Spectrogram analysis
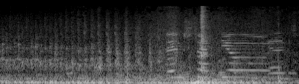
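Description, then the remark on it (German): A tractor engine runs steadily as the tractor drives through Laubenzedel back to a holiday farm, a loud, continuous low rumble with a rattling chug and some wind buffeting. It swells slightly toward the end. “Die Fahrt mit dem Traktor durch Laubenzedel, sie endet wieder am Ferienhof.”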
